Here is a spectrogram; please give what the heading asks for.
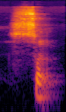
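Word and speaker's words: sont: le s il elle son on prononce pas non plus le T alors on passe à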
